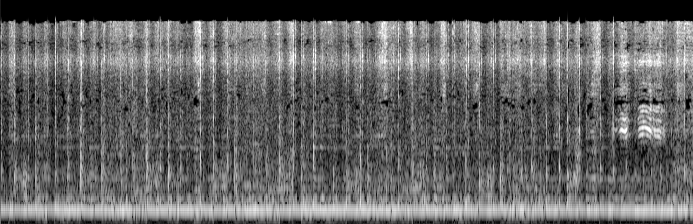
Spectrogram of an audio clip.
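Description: Folk processional music of rapid drumming over a steady, unbroken droning note.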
